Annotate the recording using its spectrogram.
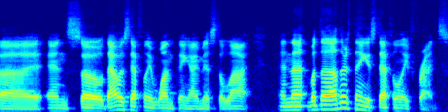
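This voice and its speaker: Over a quiet background, a man with a fairly low pitch races along at a very fast pace with lively intonation. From US, Oregon (Eugene). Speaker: English teacher, podcaster. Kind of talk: interview, casual chat.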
